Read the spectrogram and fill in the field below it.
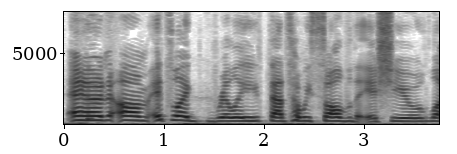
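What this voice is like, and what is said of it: Usual voice. Nothing is said of it.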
